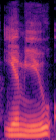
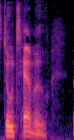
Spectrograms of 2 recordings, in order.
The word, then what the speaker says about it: Dotemu: I said .emu all the time because they were doing old game conversions, and then I was watching them do a video, and they're like, Dotemu, here at Dotemu, we do this. And I'm like, I've been saying it wrong my whole entire life. So yeah, apparently it's Dotemu.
